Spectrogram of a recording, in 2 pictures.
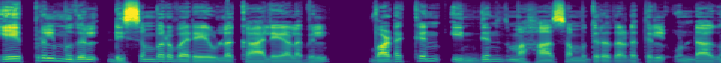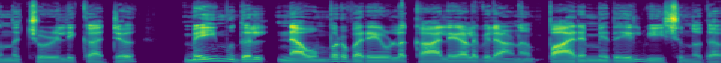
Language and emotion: Malayalam, neutral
